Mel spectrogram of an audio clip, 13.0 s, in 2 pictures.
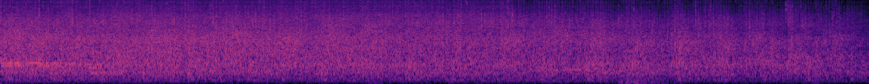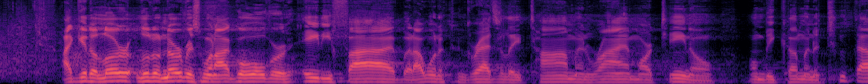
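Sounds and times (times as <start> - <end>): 
audience applause: 0.0 - 6.9
speech: 7.0 - 13.0.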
